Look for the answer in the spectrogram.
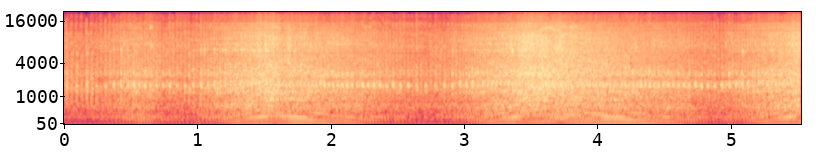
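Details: Ford Mondeo Mk5 2.0 diesel that cut out and wouldn't restart, after high-pressure fuel pump with broken shaft replaced and system primed: revs rise and fall smoothly, clean steady diesel clatter, no misfire; running normally after repair.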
